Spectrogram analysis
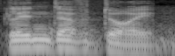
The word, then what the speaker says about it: Glyndyfrydwy: Yeah, if you do it in two sections, Glyndyfrydwy. Right, so there we are. So I still haven't improved. It's, what is Glyndyfrydwy? Glyndyfrydwy.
